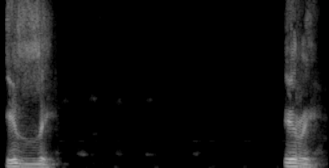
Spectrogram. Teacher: de la cavidad de la boca por ejemplo l el vibrante el aire ingresa y realiza una pequeña vibración de la punta de la lengua al pasar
